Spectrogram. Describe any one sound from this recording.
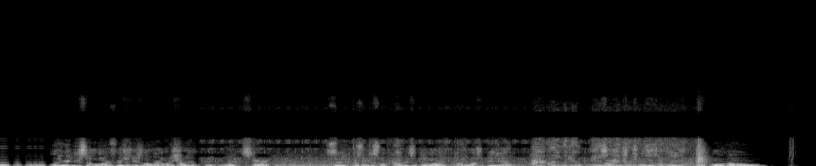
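A young character voice shouts angrily.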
